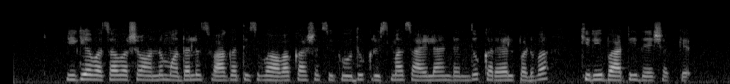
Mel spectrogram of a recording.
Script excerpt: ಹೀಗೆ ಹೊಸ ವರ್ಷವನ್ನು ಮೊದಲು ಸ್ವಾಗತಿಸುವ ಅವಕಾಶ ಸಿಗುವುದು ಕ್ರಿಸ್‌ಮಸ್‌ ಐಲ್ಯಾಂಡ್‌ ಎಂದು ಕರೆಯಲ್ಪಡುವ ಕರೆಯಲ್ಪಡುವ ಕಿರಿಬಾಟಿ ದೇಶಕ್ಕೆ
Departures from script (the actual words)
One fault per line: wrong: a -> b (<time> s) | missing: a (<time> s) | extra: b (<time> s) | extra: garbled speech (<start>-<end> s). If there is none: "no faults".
missing: ಕರೆಯಲ್ಪಡುವ (5.5 s)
